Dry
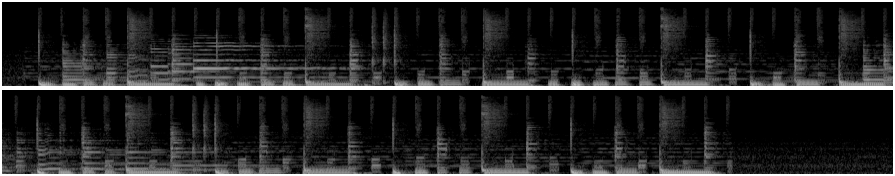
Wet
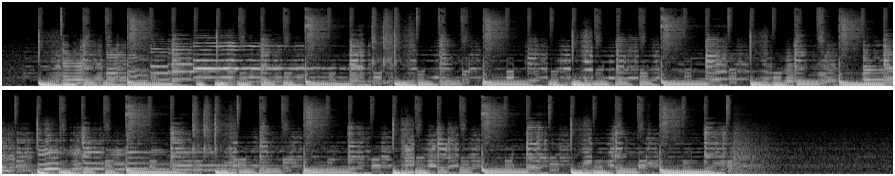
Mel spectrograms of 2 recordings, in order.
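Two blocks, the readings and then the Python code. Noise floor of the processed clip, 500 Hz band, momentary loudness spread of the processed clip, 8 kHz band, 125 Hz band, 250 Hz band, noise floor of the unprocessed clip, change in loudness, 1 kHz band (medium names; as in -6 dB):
-48 dBFS, +11.5 dB, 6 LU, +9.5 dB, +9.5 dB, +10.0 dB, -57 dBFS, +10.0 dB, +11.0 dB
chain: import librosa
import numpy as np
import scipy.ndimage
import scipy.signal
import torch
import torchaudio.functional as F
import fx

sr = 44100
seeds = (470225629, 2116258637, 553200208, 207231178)

y = fx.sustainer(x, sr, db_per_s=38.0)
y = y * librosa.db_to_amplitude(8.5)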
